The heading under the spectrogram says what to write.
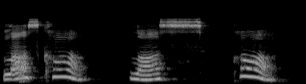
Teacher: middle T will be elided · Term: elision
